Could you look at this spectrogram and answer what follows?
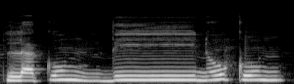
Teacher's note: میم ساکن کے بعد دال حرف با اور میم کے علاوہ ہے، اظہار شفوی ہوگا، یعنی ہم میم ساکن میں غنہ نہیں کریں گے۔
